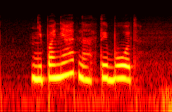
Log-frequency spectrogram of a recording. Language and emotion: Russian, neutral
